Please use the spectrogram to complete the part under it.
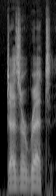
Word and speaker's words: Deseret: I think I corrected it to Deseret. No, it's Deseret. And for the third time now, Laura has corrected us. Deseret is the proper way to pronounce that.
